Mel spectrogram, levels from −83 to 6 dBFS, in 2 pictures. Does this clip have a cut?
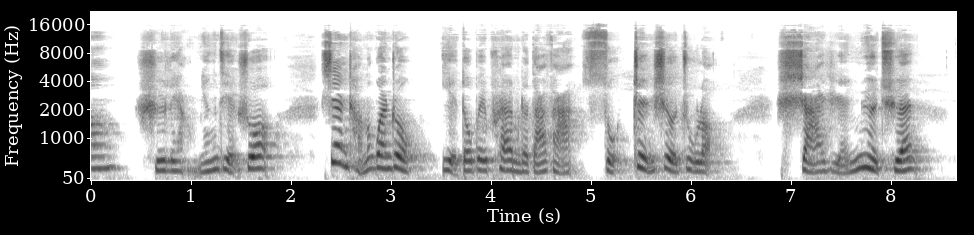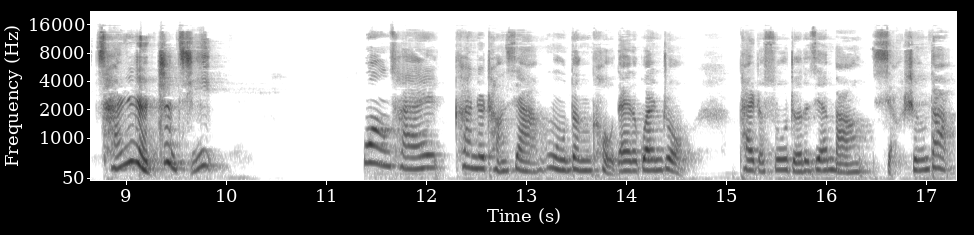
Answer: no; 0 cuts

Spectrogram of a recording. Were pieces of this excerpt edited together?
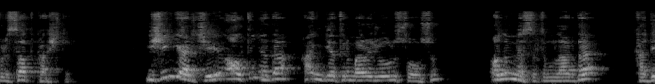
no; 0 cuts

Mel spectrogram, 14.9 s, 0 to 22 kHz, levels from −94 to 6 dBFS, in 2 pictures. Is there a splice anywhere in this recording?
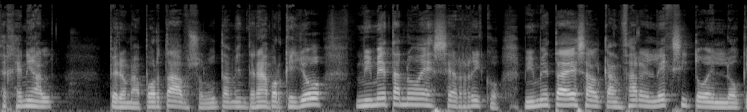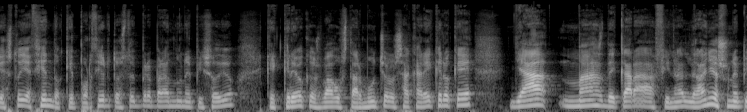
no; 0 cuts

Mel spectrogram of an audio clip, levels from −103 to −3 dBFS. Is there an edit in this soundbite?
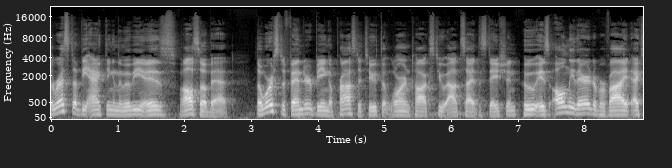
yes; 1 cut; at 7.0 s

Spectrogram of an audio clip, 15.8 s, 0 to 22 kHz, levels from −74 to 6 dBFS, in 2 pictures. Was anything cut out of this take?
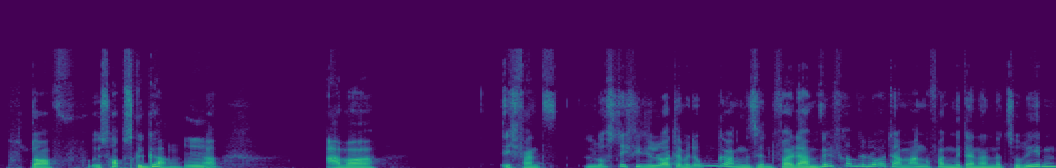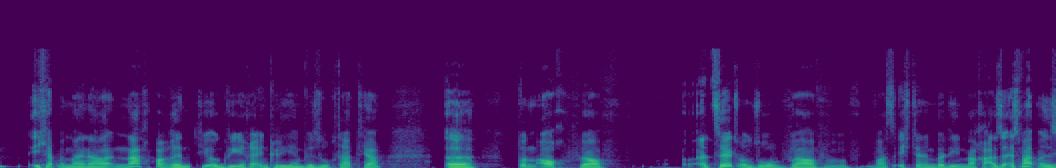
yes; 1 cut; at 9.3 s

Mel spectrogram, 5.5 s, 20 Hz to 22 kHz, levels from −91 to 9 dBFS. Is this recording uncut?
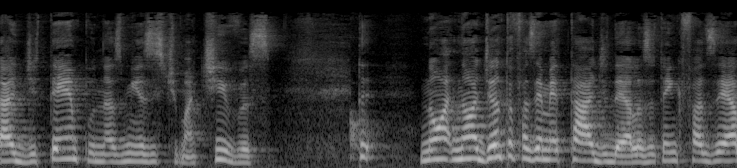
no; 1 cut; at 2.6 s

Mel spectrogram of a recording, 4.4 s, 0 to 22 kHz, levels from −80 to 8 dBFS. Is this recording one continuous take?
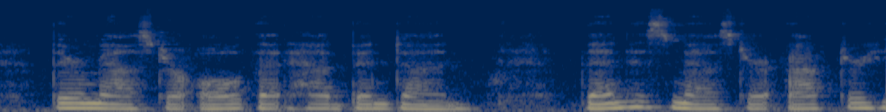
yes; 0 cuts

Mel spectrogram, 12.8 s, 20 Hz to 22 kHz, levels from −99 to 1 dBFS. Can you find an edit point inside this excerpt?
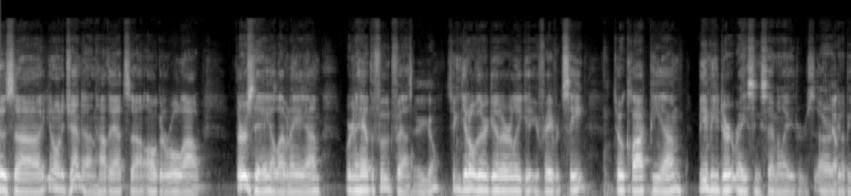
yes; 3 cuts; at 4.1 s, 6.1 s, 10.3 s

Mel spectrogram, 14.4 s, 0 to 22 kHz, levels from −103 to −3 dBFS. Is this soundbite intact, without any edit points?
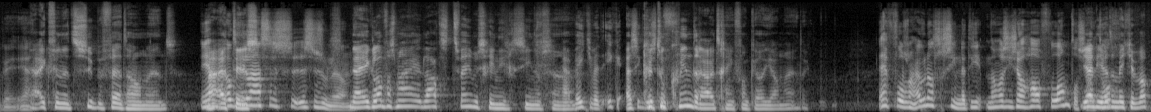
yes; 0 cuts

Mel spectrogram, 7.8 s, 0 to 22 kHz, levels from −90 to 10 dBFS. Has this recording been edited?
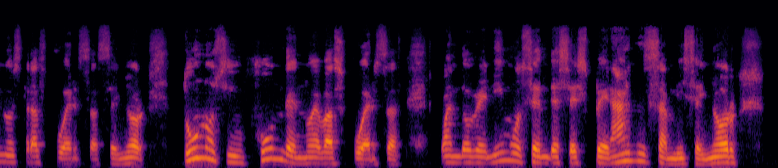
yes; 1 cut; at 4.3 s

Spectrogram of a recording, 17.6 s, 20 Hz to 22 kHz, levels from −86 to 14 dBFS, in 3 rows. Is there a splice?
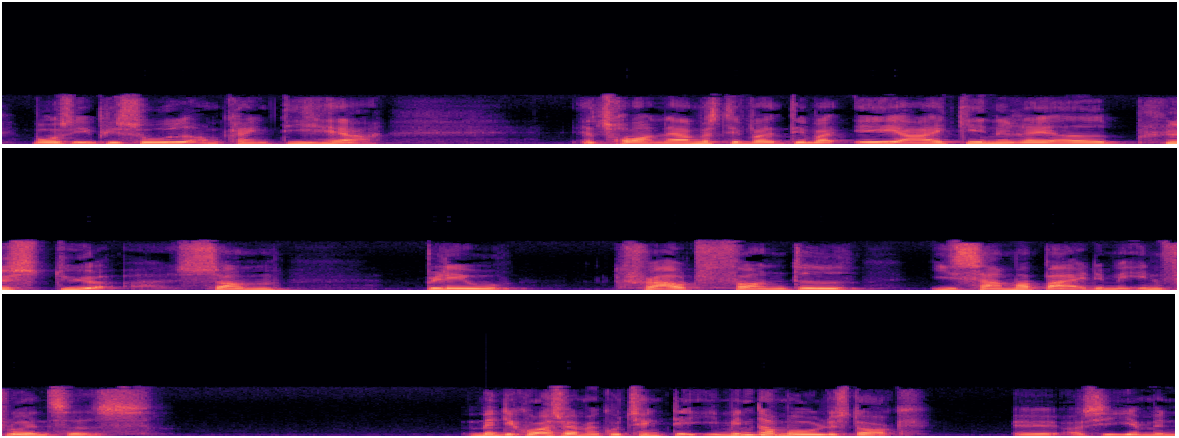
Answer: yes; 1 cut; at 13.9 s

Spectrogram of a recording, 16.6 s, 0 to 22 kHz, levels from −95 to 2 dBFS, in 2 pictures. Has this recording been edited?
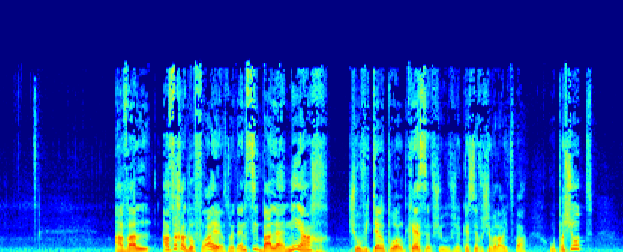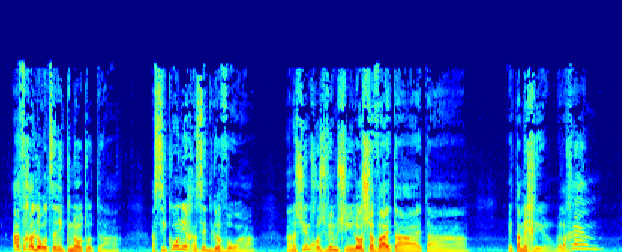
no; 0 cuts

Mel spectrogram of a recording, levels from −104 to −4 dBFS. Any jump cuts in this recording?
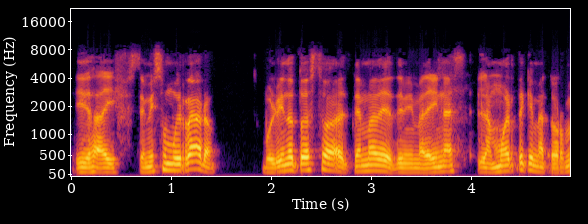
no; 0 cuts

